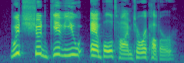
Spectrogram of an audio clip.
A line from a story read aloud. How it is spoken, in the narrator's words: Toshinori said firmly, undaunted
